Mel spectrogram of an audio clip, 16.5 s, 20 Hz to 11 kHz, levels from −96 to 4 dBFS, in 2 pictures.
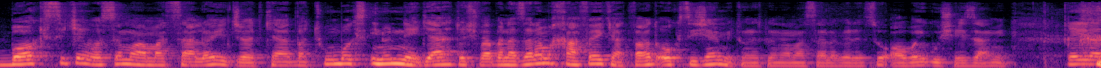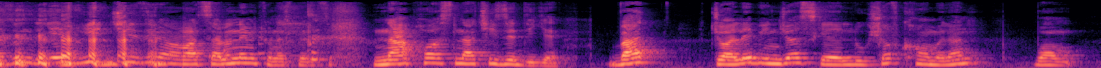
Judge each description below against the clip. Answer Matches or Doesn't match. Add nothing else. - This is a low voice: Doesn't match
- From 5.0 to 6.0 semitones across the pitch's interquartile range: Matches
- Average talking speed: Doesn't match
